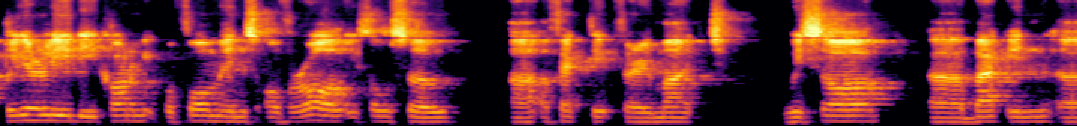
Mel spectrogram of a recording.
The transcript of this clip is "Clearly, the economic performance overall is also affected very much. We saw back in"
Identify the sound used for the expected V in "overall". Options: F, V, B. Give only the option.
V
